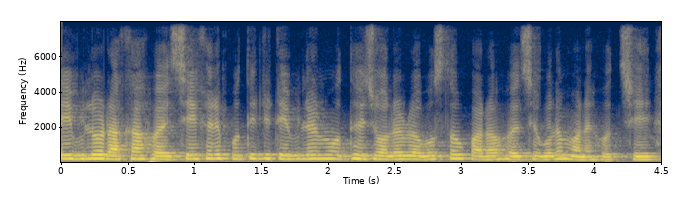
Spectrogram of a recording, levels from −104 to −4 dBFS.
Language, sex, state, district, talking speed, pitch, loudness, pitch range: Bengali, female, Jharkhand, Sahebganj, 215 wpm, 195 Hz, -17 LUFS, 180-215 Hz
